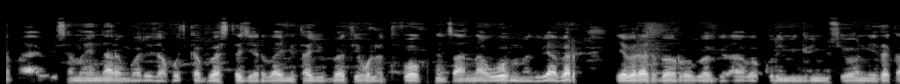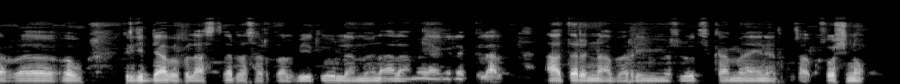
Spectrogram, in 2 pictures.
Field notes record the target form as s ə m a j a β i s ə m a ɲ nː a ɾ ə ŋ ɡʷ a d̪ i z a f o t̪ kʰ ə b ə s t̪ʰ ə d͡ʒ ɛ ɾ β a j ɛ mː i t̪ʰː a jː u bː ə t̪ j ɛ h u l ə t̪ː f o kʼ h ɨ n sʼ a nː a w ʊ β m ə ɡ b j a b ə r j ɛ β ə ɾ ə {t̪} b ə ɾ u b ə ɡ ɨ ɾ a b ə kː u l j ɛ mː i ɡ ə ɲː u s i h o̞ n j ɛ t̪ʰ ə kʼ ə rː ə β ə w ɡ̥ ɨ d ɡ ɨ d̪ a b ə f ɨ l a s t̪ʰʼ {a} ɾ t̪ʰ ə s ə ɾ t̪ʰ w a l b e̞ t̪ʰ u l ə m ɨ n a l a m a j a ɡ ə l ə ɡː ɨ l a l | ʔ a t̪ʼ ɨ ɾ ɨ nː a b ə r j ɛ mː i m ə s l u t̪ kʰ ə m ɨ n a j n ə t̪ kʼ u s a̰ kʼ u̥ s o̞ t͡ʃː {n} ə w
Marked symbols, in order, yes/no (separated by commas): yes, no, yes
